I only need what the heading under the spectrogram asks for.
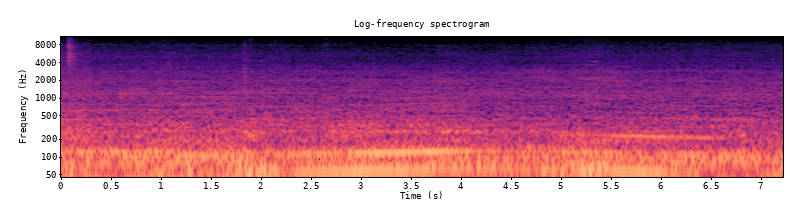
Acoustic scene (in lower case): bus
